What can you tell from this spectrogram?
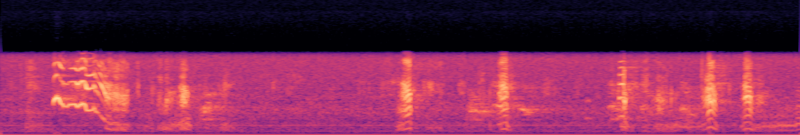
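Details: Ice, a greyhound mother, playing outdoors with her ten-week-old pups: a falling, squealing whine opens, followed by a run of short, clipped play barks spaced roughly a second apart over a faint constant hum.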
